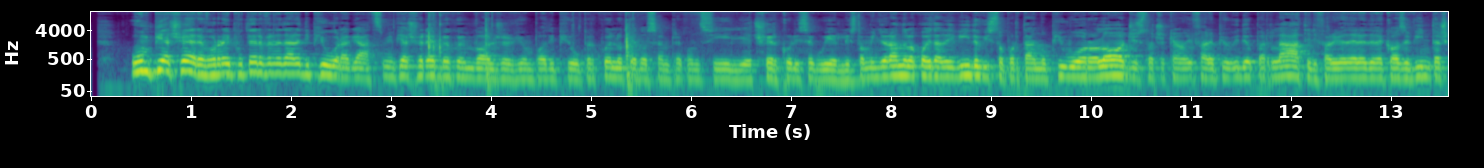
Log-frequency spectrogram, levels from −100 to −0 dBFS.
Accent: native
